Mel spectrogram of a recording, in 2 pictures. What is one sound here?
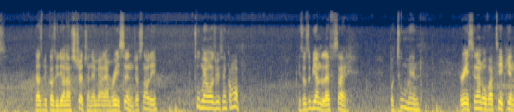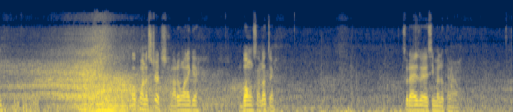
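A young man talks calmly and close up, in pauses, outdoors.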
